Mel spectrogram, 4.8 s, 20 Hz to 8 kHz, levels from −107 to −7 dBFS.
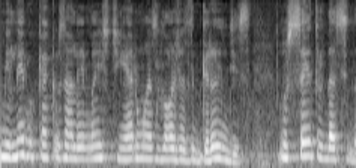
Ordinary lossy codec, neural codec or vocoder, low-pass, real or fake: none; codec, 16 kHz, 4 kbps, FunCodec, trained on Chinese and English, 50 frames a second; none; fake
